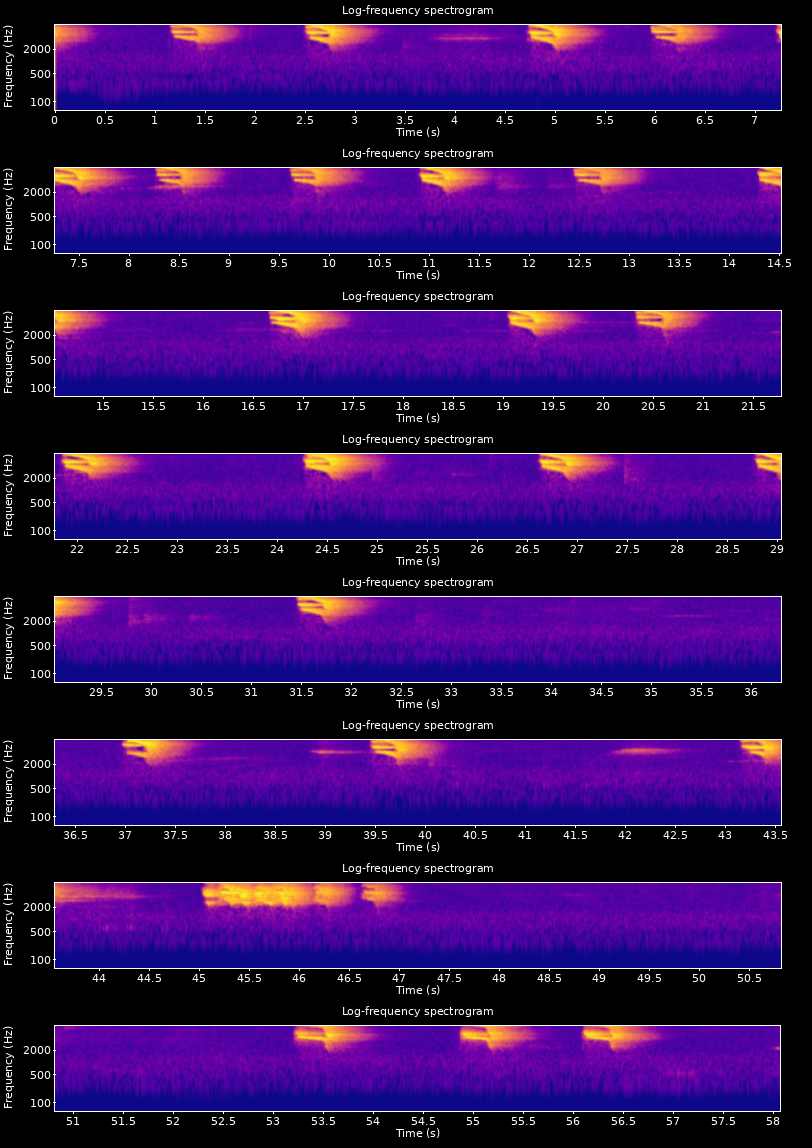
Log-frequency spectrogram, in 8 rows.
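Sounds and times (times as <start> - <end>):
bird high-pitched call: 1.2 - 1.7, 2.5 - 3.0, 3.9 - 5.3, 7.2 - 8.8, 9.6 - 10.2, 10.9 - 11.5, 12.4 - 13.0, 14.3 - 14.8, 16.7 - 17.3, 19.0 - 19.6, 20.3 - 20.9, 21.8 - 22.4, 24.3 - 24.9, 26.6 - 27.2, 28.8 - 29.3, 31.5 - 32.0, 37.0 - 37.6, 38.9 - 40.1, 43.2 - 44.3, 45.0 - 47.0, 53.2 - 53.9, 54.9 - 55.5, 56.1 - 56.7.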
